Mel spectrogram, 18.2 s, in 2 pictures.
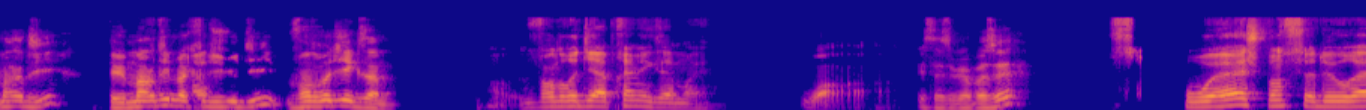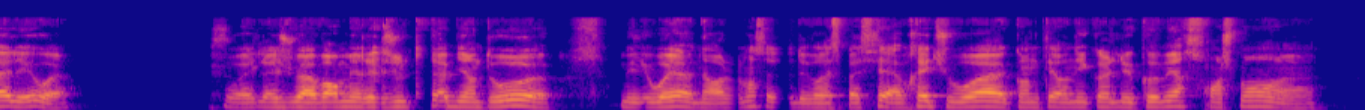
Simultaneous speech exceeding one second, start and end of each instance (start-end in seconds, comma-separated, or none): none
